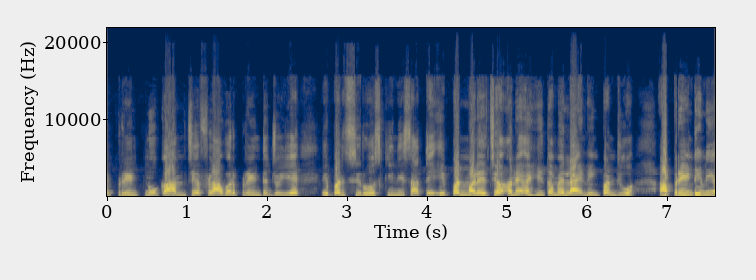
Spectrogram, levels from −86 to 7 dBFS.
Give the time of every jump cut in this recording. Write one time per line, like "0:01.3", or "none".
none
